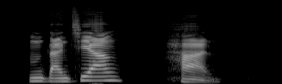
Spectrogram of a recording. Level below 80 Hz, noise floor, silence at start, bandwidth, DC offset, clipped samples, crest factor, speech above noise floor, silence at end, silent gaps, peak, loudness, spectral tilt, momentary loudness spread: -78 dBFS; -81 dBFS; 0.3 s; 18.5 kHz; under 0.1%; under 0.1%; 20 dB; 53 dB; 0.7 s; none; -12 dBFS; -27 LUFS; -3 dB/octave; 16 LU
